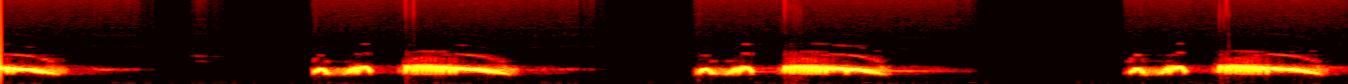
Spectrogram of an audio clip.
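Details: Lure spotted dove calling to draw in wild doves. The end of one coo is followed by three full phrases of two brief hoots and a long downward-sliding coo, evenly spaced, with no other sounds.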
